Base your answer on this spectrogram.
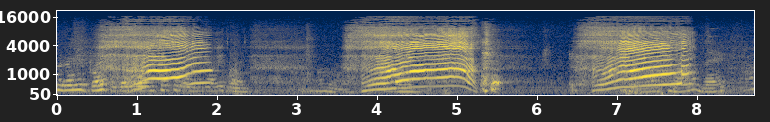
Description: Hahahaha I was bored and I heard some 1 snoring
